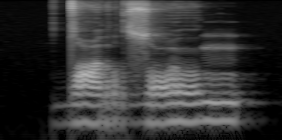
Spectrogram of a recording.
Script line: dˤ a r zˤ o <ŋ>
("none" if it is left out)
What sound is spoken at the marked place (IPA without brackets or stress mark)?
ŋ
